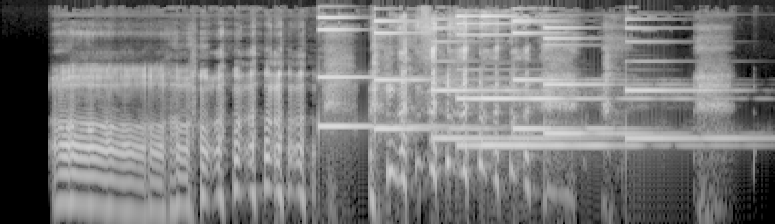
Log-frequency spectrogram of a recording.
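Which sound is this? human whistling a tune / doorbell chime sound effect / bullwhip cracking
doorbell chime sound effect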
